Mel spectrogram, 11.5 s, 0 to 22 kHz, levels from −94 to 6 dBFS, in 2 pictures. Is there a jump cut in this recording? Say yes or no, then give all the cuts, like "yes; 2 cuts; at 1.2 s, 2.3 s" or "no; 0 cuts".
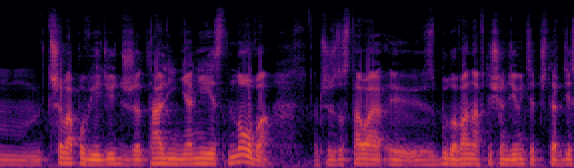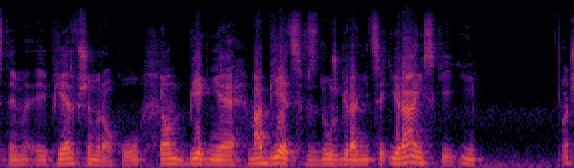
yes; 1 cut; at 7.3 s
